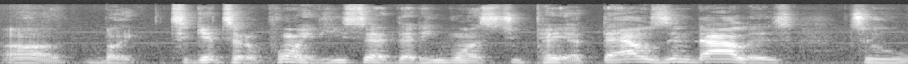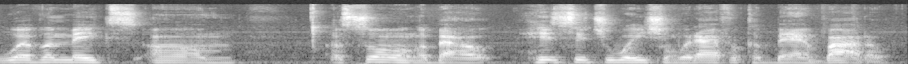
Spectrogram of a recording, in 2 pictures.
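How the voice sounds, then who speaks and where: Man, casual live-stream chatter, slangy, rambling, mid-pitched voice. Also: normal speed, a bit bright. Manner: rambling, slangy, frequent fillers and restarts. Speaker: independent rapper and vlogger.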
